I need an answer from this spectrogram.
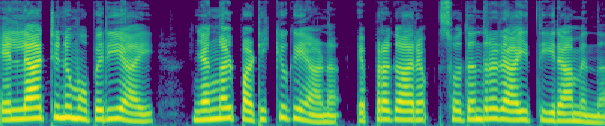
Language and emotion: Malayalam, neutral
